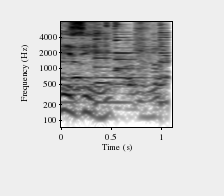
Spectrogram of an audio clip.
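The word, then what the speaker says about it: Dizi: How do you pronounce the specialty here, Dizzy? What they serve is called DZ, which actually is the name of the pot.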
